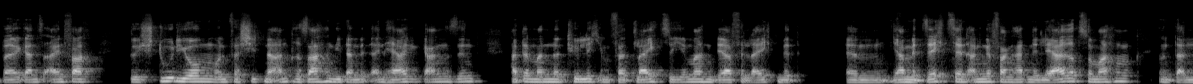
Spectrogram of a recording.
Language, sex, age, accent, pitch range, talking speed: German, male, 40-59, German, 110-120 Hz, 175 wpm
